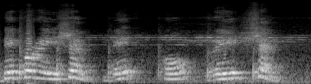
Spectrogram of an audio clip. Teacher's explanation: This is the second last syllable from the back. So the stress is on the penultimate syllable.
